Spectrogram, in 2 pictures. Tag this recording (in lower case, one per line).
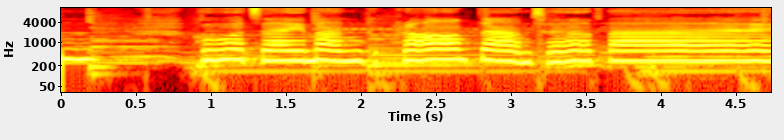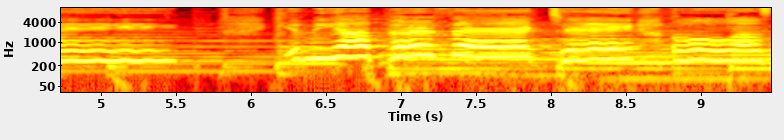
music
